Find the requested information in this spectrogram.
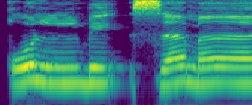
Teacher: قل میں قوف کو موٹا کرنا ہے، لام کے ساتھ ملائیں گے، قوف موٹا پڑھیں گے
